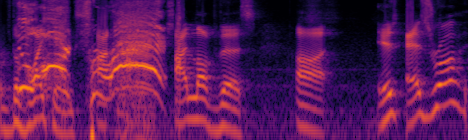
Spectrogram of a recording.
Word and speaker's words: Ezra: Ezra is how you pronounce his name.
